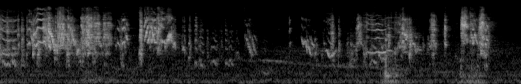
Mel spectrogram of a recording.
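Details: Happy breeding pair of budgies giving rapid scratchy chirps and warbling squawks in uneven bursts, with brief pauses and quieter twittering between louder phrases.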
